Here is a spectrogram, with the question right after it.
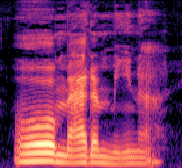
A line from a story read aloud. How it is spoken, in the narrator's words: said sadly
